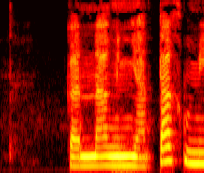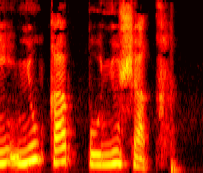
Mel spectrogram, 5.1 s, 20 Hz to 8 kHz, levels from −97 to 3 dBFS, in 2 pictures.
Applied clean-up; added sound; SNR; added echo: none; none; none; none.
